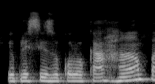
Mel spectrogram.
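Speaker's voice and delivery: ordinary talk, nothing marked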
